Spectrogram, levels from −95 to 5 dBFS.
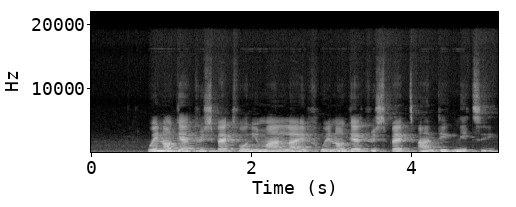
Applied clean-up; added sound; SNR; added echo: none; none; none; none.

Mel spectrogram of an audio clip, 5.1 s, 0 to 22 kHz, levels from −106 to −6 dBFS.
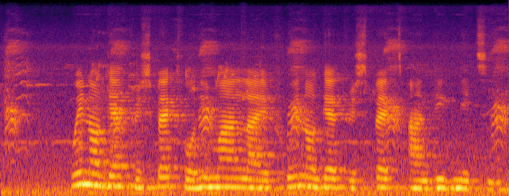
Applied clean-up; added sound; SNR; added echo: none; Bird; 12 dB; none.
